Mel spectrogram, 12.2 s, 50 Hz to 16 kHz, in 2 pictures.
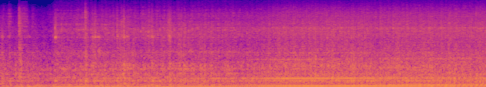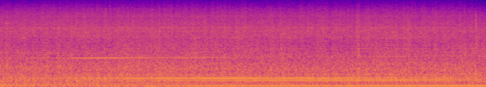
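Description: Dodge M37 military truck's engine accelerating, heard from inside the cab. Its note steps up in pitch about three seconds in and again near eight seconds.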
